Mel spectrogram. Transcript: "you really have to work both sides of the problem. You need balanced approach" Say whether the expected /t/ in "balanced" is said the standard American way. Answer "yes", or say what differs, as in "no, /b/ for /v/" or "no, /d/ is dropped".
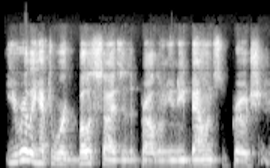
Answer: yes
